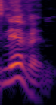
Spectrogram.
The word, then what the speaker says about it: Nevin: Rather than just going, is it Nimhan? And I don't want to anglicize it because it's really easy to anglicize. His name is it's Nevin. It's Nevin.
